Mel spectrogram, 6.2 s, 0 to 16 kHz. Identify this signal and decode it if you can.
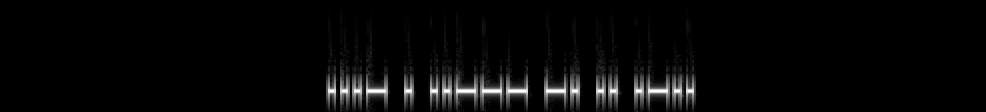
Morse code, heard as a keyed tone, about 30 wpm, 700 Hz. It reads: VE2NIL
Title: DXCC-100 Call Signs - 6 Characters - 30wpm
